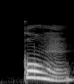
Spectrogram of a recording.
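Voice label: "gong" fourth tone, pinyin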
